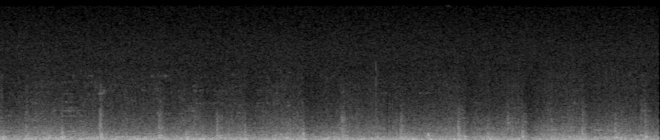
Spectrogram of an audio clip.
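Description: Steam-hauled excursion train running along the track: a steady low rumble with frequent sharp, irregular clicks and knocks from the wheels and cars.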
